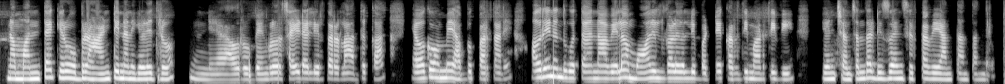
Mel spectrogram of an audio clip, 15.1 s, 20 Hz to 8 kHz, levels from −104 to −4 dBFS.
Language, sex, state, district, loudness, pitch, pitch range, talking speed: Kannada, female, Karnataka, Raichur, -13 LUFS, 220 Hz, 210-235 Hz, 55 wpm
